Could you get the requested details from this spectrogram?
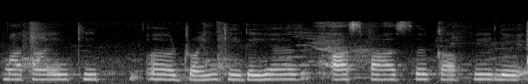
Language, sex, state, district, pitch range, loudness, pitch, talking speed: Hindi, female, Punjab, Kapurthala, 225-235 Hz, -19 LUFS, 230 Hz, 135 wpm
